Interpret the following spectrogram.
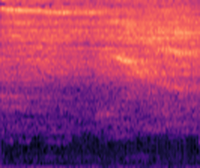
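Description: A loud, steady high-pitched hiss with a faint whistle that falls in pitch during the second half.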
